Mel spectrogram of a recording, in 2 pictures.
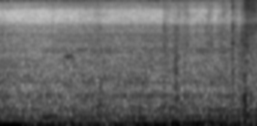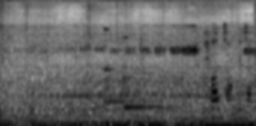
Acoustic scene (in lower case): bus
